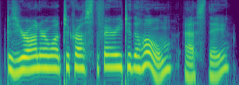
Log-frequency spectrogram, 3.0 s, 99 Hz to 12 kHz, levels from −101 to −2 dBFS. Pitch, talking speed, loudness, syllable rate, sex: 240 Hz, 260 wpm, -16 LUFS, 6.4 syllables/s, female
